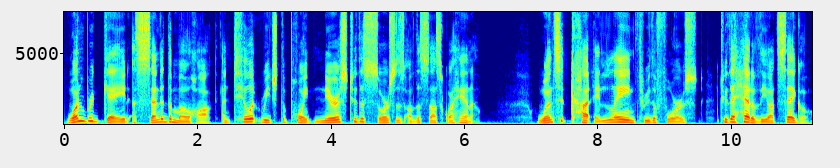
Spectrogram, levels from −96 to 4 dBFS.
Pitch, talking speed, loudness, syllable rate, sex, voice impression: 135 Hz, 165 wpm, -19 LUFS, 5.0 syllables/s, male, masculine, very adult-like, slightly thick, cool, slightly refreshing, sincere, slightly elegant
